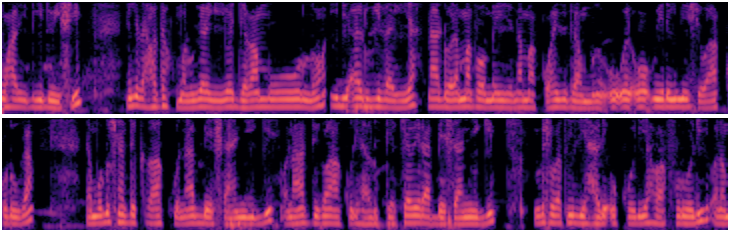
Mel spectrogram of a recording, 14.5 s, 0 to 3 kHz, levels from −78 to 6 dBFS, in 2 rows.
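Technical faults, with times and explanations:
Throughout, aliasing: the speech was downsampled without filtering first, so content above 3 kHz folds back beneath that edge as unrelated, inharmonic tones around 25 dB below the speech, turning sibilants gritty and metallic; the hard band edge at 3 kHz fits a 6 kHz sample rate.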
